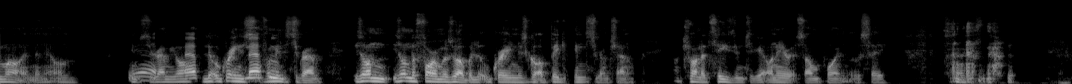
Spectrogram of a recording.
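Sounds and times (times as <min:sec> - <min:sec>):
speech: 0:00.0 - 0:10.2
laughter: 0:01.6 - 0:05.0, 0:09.5 - 0:10.1
loud harsh coughing: 0:09.6 - 0:10.1.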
